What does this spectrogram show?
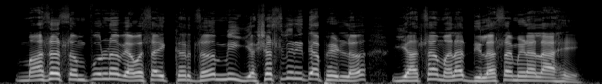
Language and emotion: Marathi, happy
